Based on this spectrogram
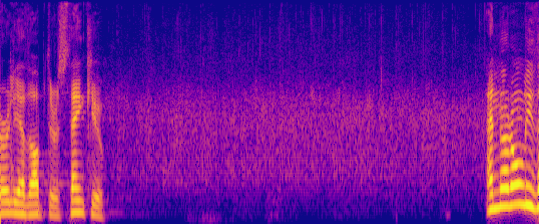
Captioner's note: audience applauding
